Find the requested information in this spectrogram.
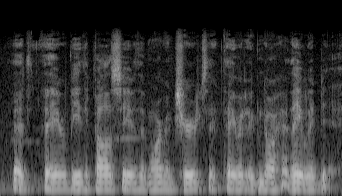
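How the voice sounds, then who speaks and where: Amid noticeable background noise and audible room echo, a man with an American accent talks with fairly even intonation. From Los Angeles, California. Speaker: war veteran. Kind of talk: oral history interview.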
